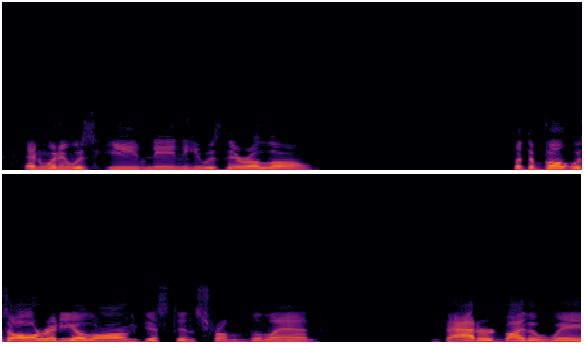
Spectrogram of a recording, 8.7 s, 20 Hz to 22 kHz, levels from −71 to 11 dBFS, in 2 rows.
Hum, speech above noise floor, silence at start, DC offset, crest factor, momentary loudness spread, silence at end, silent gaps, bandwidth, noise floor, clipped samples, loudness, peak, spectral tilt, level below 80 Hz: none; over 69 dB; 0.15 s; under 0.1%; 20 dB; 12 LU; 0 s; 2.52-3.75 s, 6.83-7.18 s, 7.29-7.54 s; 7.4 kHz; under -90 dBFS; under 0.1%; -22 LUFS; -4 dBFS; -7 dB/octave; -80 dBFS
